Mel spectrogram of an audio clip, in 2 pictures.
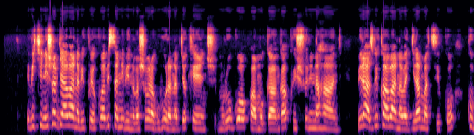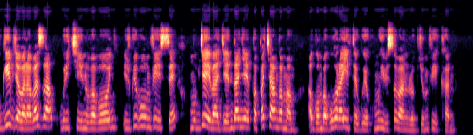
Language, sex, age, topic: Kinyarwanda, female, 18-24, education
